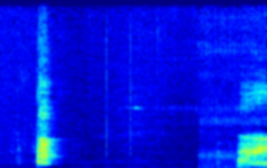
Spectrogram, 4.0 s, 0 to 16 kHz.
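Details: A female Border Collie, born November 2014, gives a single sharp, loud bark early in the morning at a travel lodging, waking its owners to be let out for a walk and play.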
